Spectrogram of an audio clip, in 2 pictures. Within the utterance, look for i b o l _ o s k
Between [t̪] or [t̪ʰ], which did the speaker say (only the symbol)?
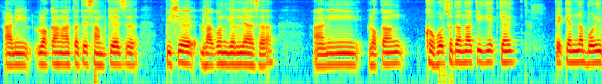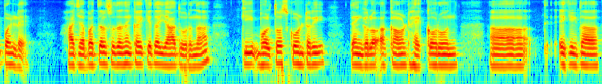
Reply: t̪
